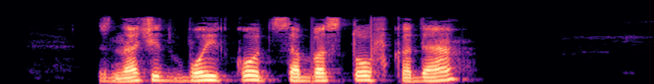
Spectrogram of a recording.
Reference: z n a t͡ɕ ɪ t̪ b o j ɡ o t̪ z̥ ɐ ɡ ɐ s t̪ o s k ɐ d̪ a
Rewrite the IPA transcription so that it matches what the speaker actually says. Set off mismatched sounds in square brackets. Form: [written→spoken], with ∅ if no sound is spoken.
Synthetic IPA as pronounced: z n a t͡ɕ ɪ t̪ b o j [ɡ→k] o t̪ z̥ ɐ [ɡ→b] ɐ s t̪ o [s→f] k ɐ d̪ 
